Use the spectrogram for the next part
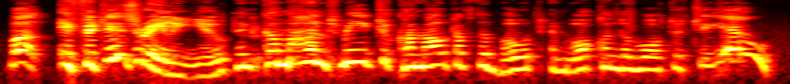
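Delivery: high, loud, eager storybook Peter; impulsive challenge. Acted. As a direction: call out boldly, rising at the end. Peter blurts challenge to Jesus.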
